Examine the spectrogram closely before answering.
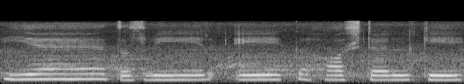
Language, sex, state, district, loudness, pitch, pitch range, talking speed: Hindi, female, Madhya Pradesh, Umaria, -14 LUFS, 220 Hz, 210-235 Hz, 65 wpm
